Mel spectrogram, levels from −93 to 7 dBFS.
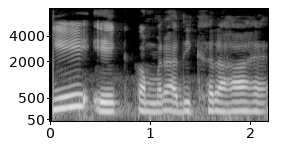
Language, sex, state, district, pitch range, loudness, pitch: Hindi, male, Punjab, Pathankot, 200-215 Hz, -13 LUFS, 205 Hz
